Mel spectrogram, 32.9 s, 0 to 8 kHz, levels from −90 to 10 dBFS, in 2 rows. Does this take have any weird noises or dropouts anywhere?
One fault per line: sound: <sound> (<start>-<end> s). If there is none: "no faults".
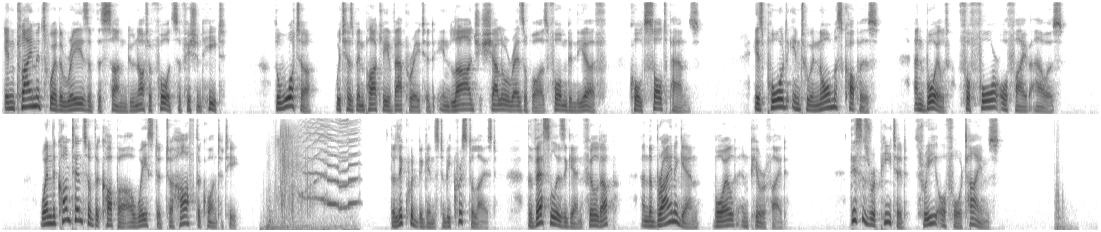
sound: squeak (20.3-21.9 s)
sound: thud (32.2-32.6 s)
